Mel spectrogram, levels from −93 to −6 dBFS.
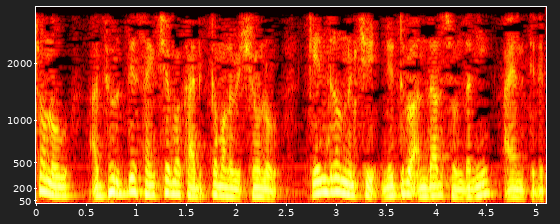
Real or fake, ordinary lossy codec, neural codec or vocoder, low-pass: real; none; none; 3.6 kHz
